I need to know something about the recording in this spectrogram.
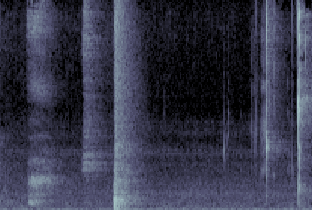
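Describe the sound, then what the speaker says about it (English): Sporadic crunchy chewing and biting sounds, with one sharp crunch and a few softer clicks over a quiet room background. "hear a little bit of chewing"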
